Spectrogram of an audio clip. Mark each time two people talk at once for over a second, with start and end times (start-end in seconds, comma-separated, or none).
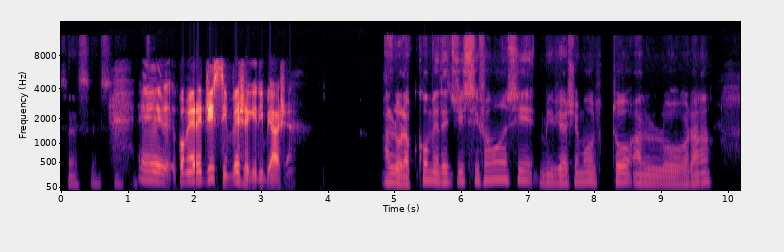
none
